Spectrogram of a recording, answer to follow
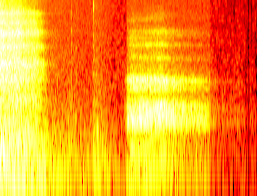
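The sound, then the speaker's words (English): An airy breath in through the nose, a brief pause, then a longer, steady breath out of the mouth through pursed lips with a soft, faintly whistling hiss, as in pursed lip breathing. No one speaks. “but it's called purse lip breathing. So you breathe through your nose, and then you exhale out of your mouth.”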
